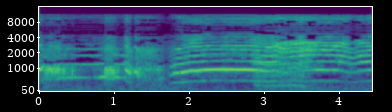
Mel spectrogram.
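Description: A small child cries out in a shrill, tearful wail: a few choppy sobs first, then a long, high, sustained cry.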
